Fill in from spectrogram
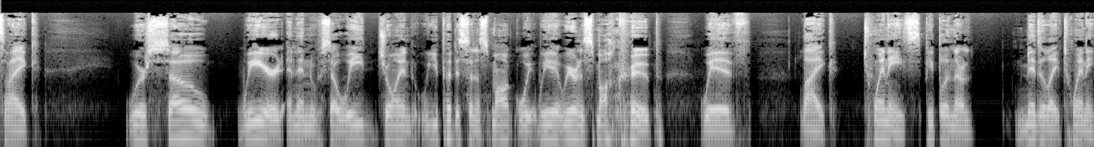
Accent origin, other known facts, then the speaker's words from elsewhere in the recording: the South, United States; accent: southern; some of my southern accent has been kind of weeded out anyway, because I'm trying to be more. But I always tell people I dial up the intensity of my southernness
